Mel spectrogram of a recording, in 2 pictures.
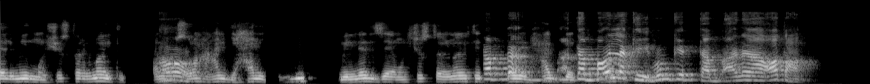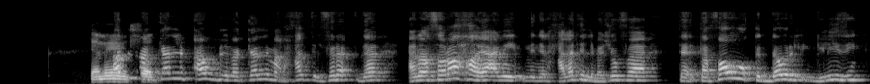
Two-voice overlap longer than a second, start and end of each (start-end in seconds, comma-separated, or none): none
